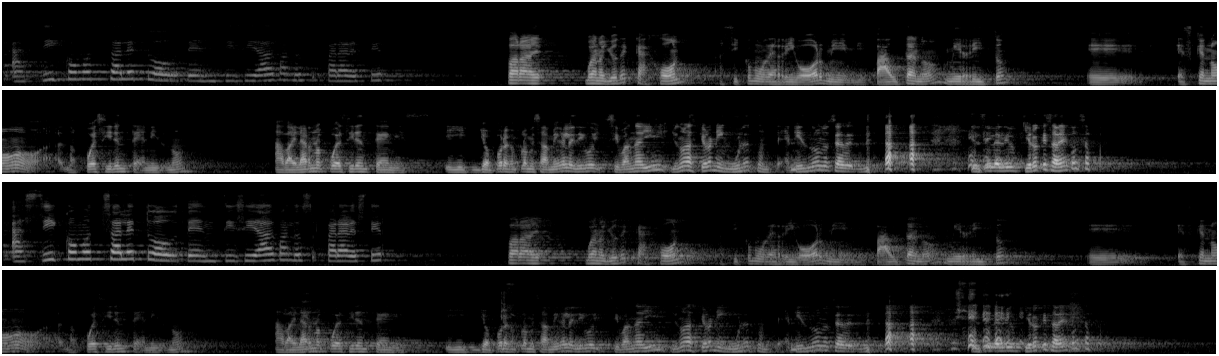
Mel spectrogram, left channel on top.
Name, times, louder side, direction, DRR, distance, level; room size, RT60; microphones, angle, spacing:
voice 1, 0.0-3.8 15.0-15.3 21.6-22.2, right 6 dB, 70° right, 18 dB, 0.4 m, -38 dB
voice 2, 5.1-5.4 5.8-6.8 7.4-10.1 10.9-11.3 11.8-14.0 14.9-16.2 16.6-23.1, left 5 dB, 70° left, 17 dB, 0.4 m, -32 dB
11.5 x 9.5 x 5.8 m, 2.2 s
head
